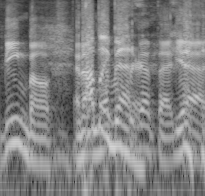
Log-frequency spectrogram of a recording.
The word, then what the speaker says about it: Bimbo: uh he mentioned because i said group of bimbo and he goes no it's pronounced beanbow and i'll be better yeah yeah that sounds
